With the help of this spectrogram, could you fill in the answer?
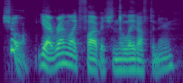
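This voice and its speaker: Game master with a very animated delivery. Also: deep voice, fast. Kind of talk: tabletop game narration and casual chat.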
